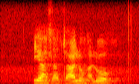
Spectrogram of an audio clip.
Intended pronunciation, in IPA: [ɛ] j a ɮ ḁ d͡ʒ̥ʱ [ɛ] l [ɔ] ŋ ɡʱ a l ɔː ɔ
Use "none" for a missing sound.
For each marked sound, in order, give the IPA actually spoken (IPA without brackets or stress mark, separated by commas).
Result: i, a, ɔ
